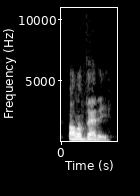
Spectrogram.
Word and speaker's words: Olivetti: I would love to have that Olivetti that you have. Is that the right way to pronounce it? Olivetti? – Olivetti. – That's right. Did you find that just on eBay, or did you find a private guy that was trading for it or something? – No, this was actually an eBay sale.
